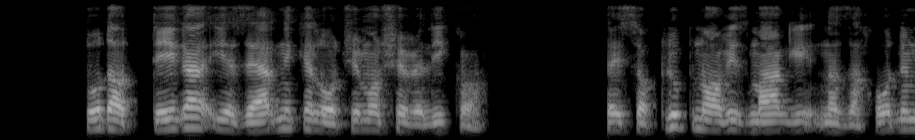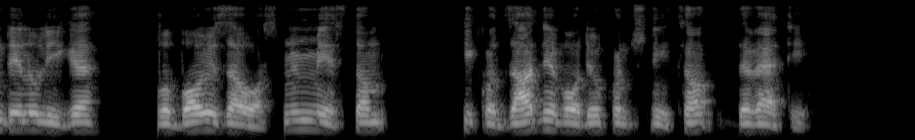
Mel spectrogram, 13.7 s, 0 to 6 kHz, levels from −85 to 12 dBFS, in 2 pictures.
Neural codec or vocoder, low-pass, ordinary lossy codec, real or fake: none; 5.4 kHz; none; real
